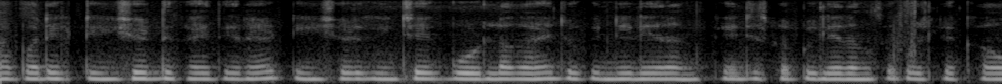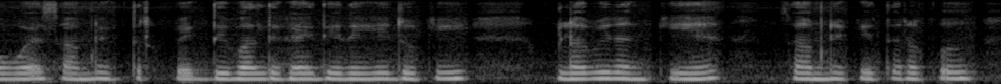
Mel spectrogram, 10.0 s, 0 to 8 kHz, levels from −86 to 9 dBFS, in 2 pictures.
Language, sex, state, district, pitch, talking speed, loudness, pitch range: Hindi, female, Chhattisgarh, Balrampur, 205 Hz, 295 wpm, -32 LUFS, 200-210 Hz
